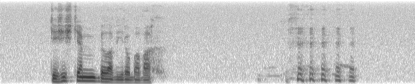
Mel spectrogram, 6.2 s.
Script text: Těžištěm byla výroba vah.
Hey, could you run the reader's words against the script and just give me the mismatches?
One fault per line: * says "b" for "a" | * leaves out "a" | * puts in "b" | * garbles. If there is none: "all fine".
all fine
